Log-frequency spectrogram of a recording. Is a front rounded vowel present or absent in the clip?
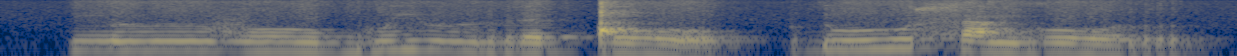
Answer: absent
